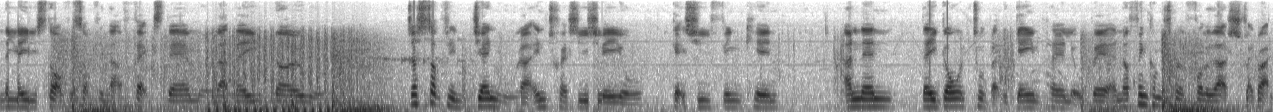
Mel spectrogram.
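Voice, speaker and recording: A British young man in his late teens giving hesitant, monotonous gameplay commentary, full of ums and restarts. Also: medium pitch, noisy background. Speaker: gaming YouTuber. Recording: loud game gunfire behind. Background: loud video game gunfire and explosions.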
